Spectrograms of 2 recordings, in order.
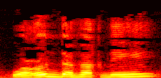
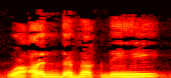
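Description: First: "وعند" read as wa-ʿund, with a rounded u after the ʿayn; teacher showing the damma variant of وعند; damma reading of عند. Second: "وعند" read as wa-ʿand, with an open a after the ʿayn; teacher showing the fatha variant of وعند; fatha reading of عند. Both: Shown as a demonstration. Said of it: "وعند مثلث العين".

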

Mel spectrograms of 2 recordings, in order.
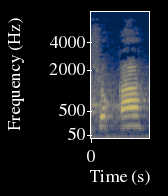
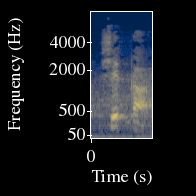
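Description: First: "شقة" with a short u after the shin; damma on the shin. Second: "شقة" with a short i after the shin; kasra on the shin. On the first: Teacher showing students the first reading, "شقة" said shuqqa. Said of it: "الشقة بضم الشين". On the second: Teacher showing students the second reading, "شقة" said shiqqa. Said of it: "وكسرها". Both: Shown as a demonstration.

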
